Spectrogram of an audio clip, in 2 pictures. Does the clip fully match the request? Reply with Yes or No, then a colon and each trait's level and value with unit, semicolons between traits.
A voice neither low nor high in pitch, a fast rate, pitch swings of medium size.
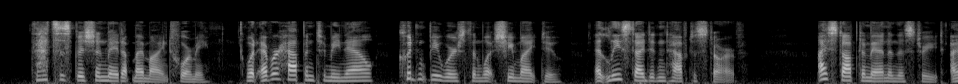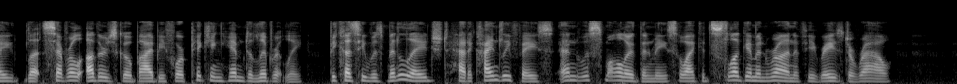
Yes: medium, 165 Hz; fast, 220 wpm; average, 4.1 semitones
